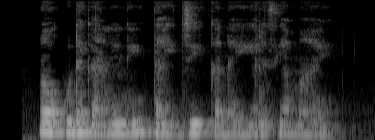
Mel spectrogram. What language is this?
Kikuyu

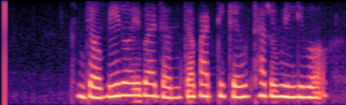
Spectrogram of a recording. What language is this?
Odia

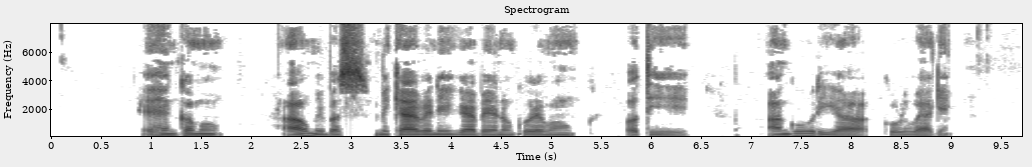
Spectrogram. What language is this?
Divehi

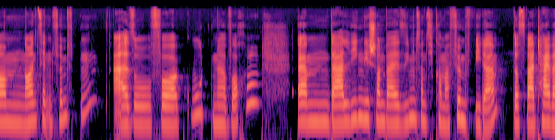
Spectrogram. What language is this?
German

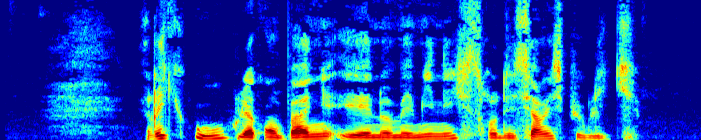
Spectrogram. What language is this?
French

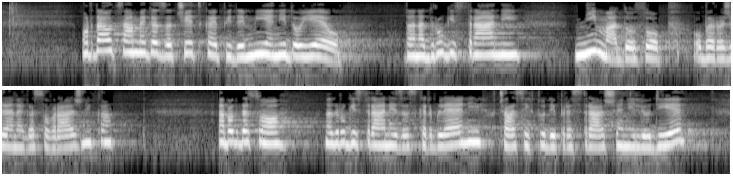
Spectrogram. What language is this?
Slovenian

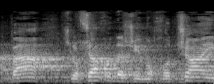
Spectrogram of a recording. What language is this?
Hebrew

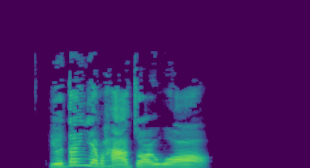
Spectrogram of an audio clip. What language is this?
Cantonese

